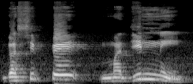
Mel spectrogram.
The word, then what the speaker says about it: Giuseppe Mazzini: Today morning, while going through and practicing this lesson, I found that the Italian pronunciation of these things are quite different than our English accent, so also the American English.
